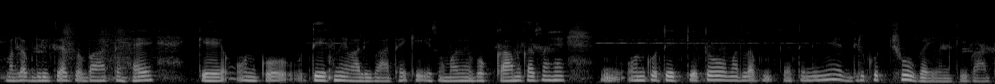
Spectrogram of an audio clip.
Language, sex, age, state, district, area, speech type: Urdu, female, 30-45, Uttar Pradesh, Shahjahanpur, urban, spontaneous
